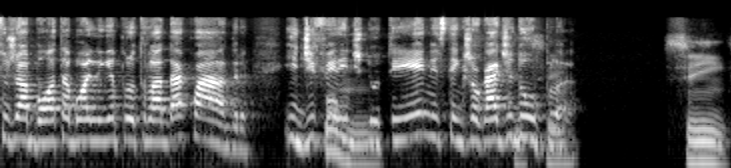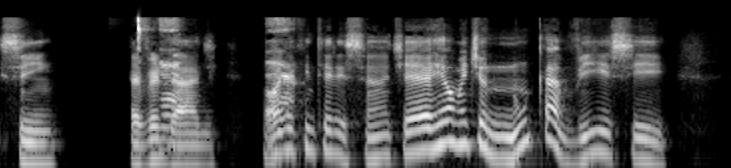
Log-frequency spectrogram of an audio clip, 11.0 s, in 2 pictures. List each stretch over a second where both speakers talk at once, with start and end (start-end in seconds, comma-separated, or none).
none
